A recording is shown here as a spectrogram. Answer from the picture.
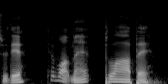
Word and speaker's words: Barbie: you for what mate Barby is that what I said you said Bary Bary so you said it wrong Big Bang fairy yeah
